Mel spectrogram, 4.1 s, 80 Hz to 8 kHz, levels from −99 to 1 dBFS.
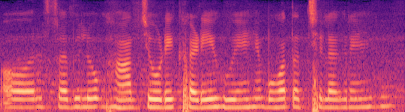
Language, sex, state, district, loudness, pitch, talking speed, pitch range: Hindi, female, Chhattisgarh, Raipur, -14 LUFS, 215 Hz, 195 wpm, 210-220 Hz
